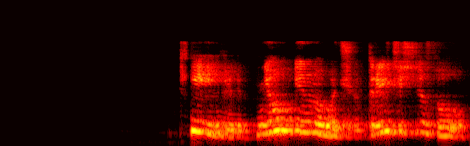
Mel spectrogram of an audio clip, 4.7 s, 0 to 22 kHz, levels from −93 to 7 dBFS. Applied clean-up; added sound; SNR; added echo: neural mask model DeepFilterNet 3.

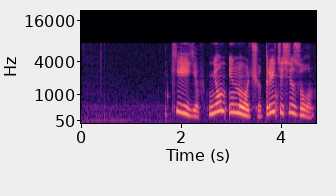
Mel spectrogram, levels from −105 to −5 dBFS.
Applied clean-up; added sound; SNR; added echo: none; none; none; none.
